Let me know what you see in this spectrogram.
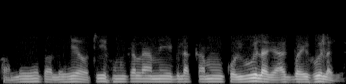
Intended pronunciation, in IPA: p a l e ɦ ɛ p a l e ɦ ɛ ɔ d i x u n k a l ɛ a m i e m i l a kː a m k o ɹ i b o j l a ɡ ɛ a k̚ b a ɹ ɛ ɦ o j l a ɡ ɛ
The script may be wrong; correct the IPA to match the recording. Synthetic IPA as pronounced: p a l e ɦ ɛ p a l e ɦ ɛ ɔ t i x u n k a l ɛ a m i e b i l a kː a m k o ɹ i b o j l a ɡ ɛ a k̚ b a ɹ i ɦ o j l a ɡ ɛ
